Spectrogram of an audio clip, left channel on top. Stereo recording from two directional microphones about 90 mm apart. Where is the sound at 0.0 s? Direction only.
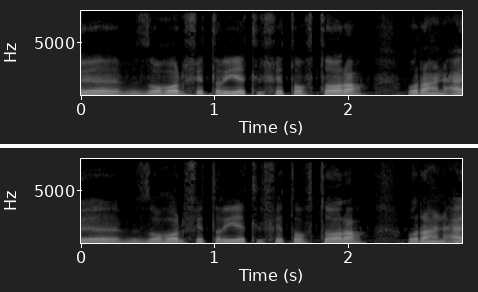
20° right (ahead or behind).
